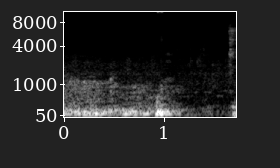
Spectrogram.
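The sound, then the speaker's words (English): A deep, low rumble of thunder rolls through the whole moment, swelling briefly near the middle, with faint background noise around it. “Sorry, there's thunder.”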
